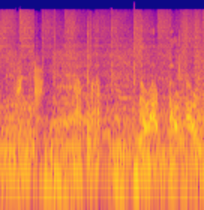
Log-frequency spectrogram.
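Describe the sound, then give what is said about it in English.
A loud, gritty rhythm track played on a keyboard, with a growling, snarling texture like an angry dog, pulsing steadily throughout with bursts of rasping midrange tone over a dense low rumble. “It's a nasty rhythm track he's putting down back there. It's all like a dog that's like snarling.”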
